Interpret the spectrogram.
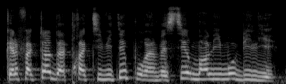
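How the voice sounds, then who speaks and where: A woman's voice: on the high side, brisk. A woman hosting a TV talk show, introducing guests with formal, theatrical flourishes.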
